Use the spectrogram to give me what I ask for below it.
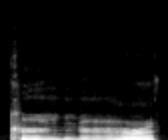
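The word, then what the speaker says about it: Kernewek: Cornish, pronounced Kerner, is a southwestern Brittonic language of the Celtic language family, along with Welsh and Breton.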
